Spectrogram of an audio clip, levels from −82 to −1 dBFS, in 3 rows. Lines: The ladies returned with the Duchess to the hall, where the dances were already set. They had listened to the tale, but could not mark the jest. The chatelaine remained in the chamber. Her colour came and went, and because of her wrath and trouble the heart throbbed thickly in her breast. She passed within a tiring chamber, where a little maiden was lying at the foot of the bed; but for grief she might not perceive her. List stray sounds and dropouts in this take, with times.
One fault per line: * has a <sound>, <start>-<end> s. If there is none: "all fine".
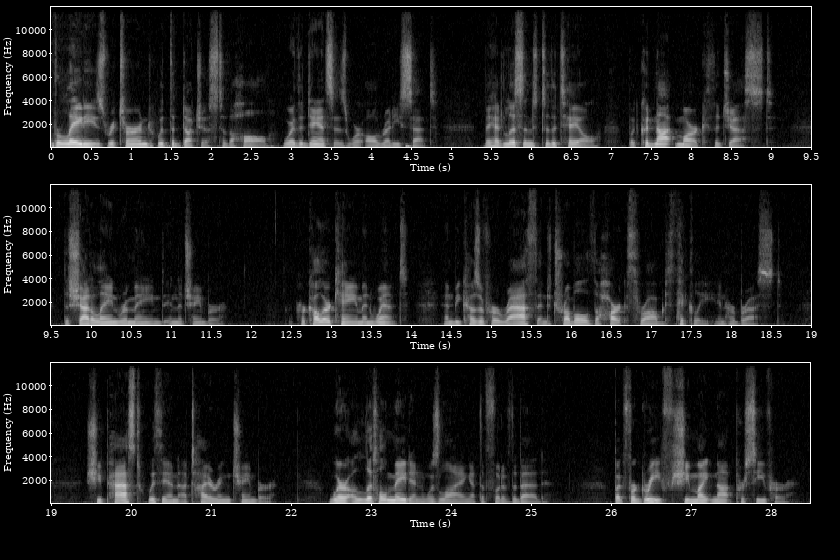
all fine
